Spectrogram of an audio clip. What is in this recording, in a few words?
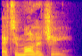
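"etymology", British English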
